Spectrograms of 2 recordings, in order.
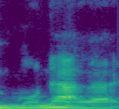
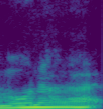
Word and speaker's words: mónada: Esta es una palabra drúcula, por lo tanto se debe acentuar la voz en la antepenúltima sílaba món. Porque si la leemos como grave es monada y ahí nos cambia rotundamente ya todo concepto, ¿verdad?, de la mónada.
